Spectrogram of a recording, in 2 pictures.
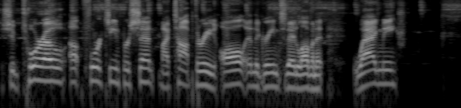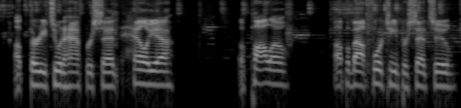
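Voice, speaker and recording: A man's voice: on the high side, steady tone, moderate pace, no echo, soft background music. A man hosting a casual crypto livestream, talking to viewers in hyped, slangy crypto bro style.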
